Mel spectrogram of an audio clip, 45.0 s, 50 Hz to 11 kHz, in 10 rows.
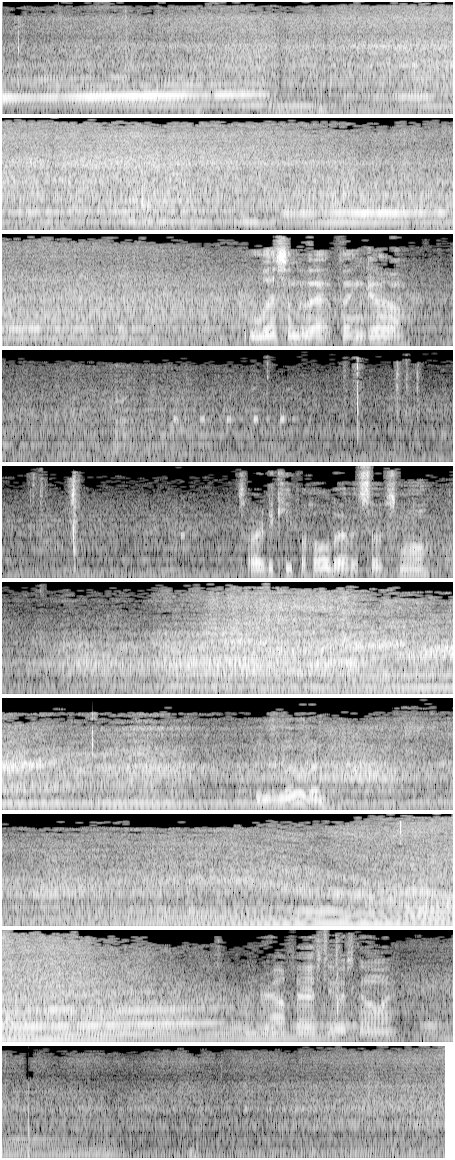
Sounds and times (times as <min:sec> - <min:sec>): Speech: 0:11.4 - 0:13.1, 0:20.4 - 0:22.4, 0:29.6 - 0:30.4, 0:38.6 - 0:40.1.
